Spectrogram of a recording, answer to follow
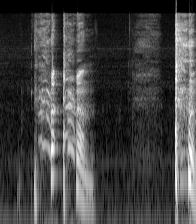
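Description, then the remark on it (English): A loud burst of harsh coughing from someone who choked while drinking water: a few rough hacks in quick succession, then a short pause before another strong cough. “Excuse me, I was drinking water.”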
